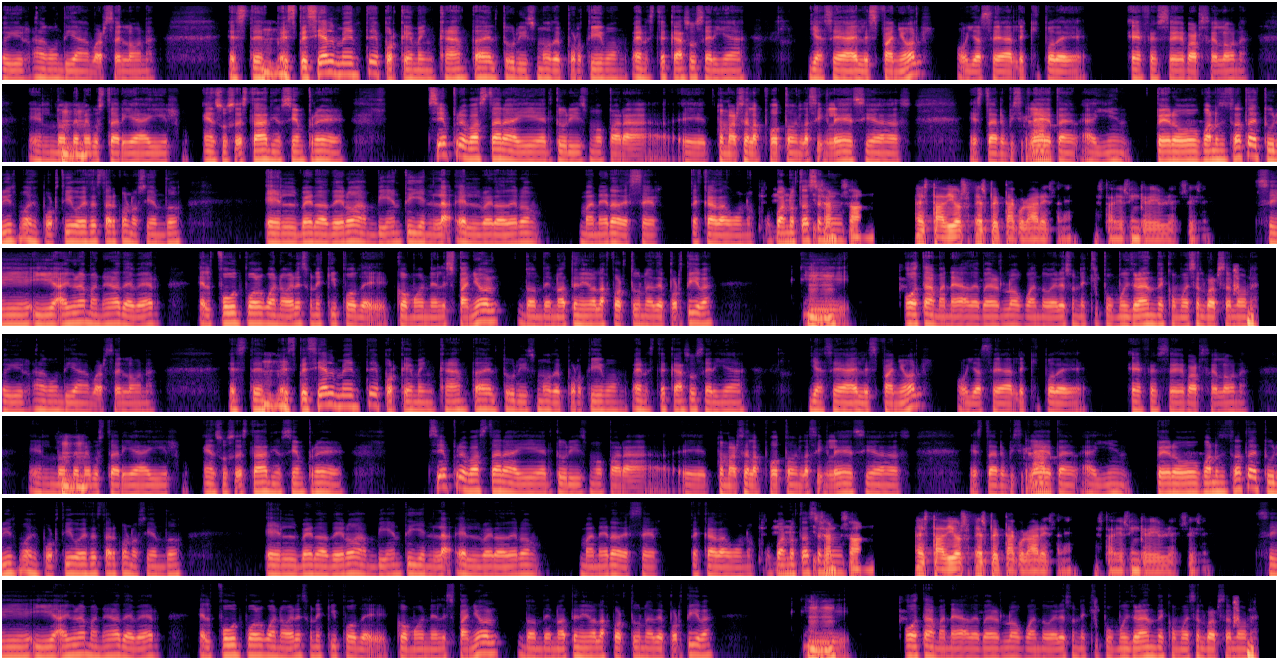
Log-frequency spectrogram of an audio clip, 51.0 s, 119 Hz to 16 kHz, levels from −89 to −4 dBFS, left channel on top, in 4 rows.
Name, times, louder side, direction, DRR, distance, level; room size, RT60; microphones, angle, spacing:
voice 1, 0.0-7.4 8.1-9.3 9.6-10.8 11.3-12.4 13.0-14.5 14.8-16.4 17.0-24.0 24.3-27.3 28.1-30.9 31.3-32.1 32.4-33.9 38.1-39.8 40.2-45.4 46.2-46.7 47.3-50.8, left 2 dB, 70° left, 2.9 m, -27 dB
voice 2, 33.7-34.2 34.6-36.2 36.5-37.5 46.3-46.6, equal, 5° left, 2.4 m, -26 dB
head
